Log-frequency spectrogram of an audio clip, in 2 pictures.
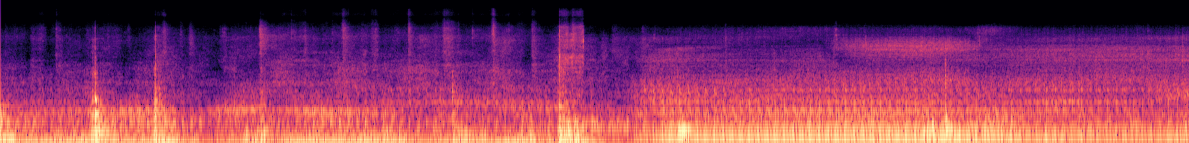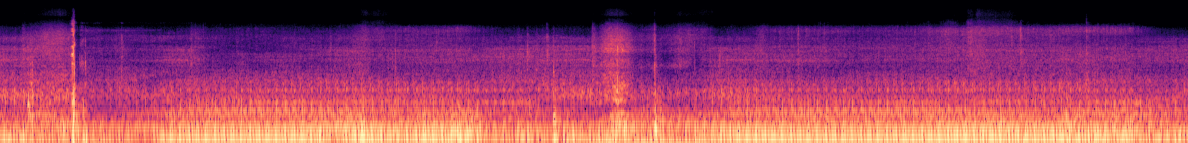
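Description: A tractor engine idles steadily nearby.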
